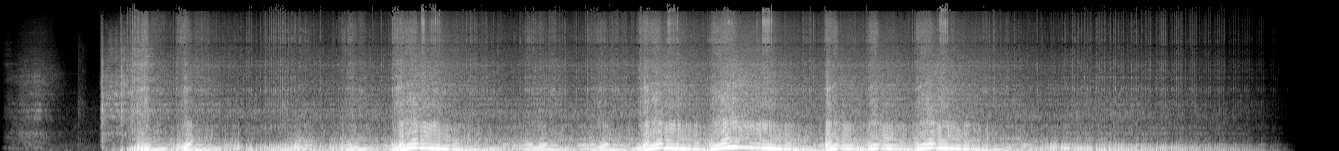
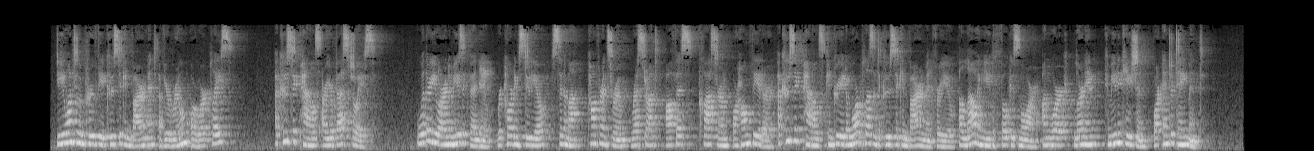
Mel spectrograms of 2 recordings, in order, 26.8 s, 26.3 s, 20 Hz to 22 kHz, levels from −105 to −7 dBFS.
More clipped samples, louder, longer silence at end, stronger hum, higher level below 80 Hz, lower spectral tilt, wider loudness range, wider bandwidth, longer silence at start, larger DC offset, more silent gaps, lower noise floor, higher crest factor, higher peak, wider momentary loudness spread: neither; first, -15 LUFS vs -28 LUFS; first, 2.65 s vs 2.1 s; neither; first, -20 dBFS vs -66 dBFS; first, -8.5 dB/octave vs -5 dB/octave; first, 14 LU vs 3 LU; first, 13.5 kHz vs 11.5 kHz; first, 2.05 s vs 1.15 s; neither; neither; first, -68 dBFS vs -57 dBFS; about the same, 14 dB vs 16 dB; first, 0 dBFS vs -14 dBFS; first, 16 LU vs 6 LU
